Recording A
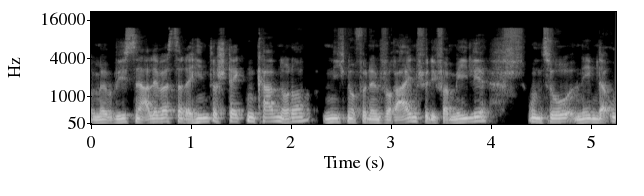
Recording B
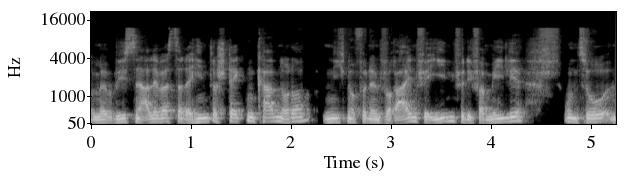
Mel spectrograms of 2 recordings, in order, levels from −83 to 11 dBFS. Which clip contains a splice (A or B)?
A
